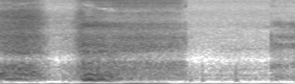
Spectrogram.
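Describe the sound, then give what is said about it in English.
Airy deep breathing from a group inhaling and exhaling together during a Christian yoga prayer session, heard as a few long soft rushes of breath with brief pauses between them. “So one more time, deep breath.”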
